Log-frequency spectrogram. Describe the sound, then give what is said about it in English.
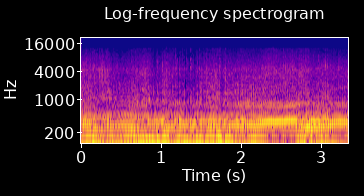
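Two oversized pickup trucks rev loudly in a mud tug of war. Their engines drone heavily without a break, the pitch wavering up and down and climbing again near the end. “Two oversized pickups doing a tug of war in the mud. You know, just burning up gas.”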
